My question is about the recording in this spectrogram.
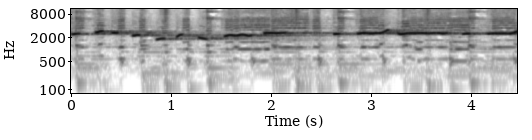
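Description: A man whistling a melody into an earphone microphone, one clear high line that slides between notes, over a karaoke backing track with a steady low beat.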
